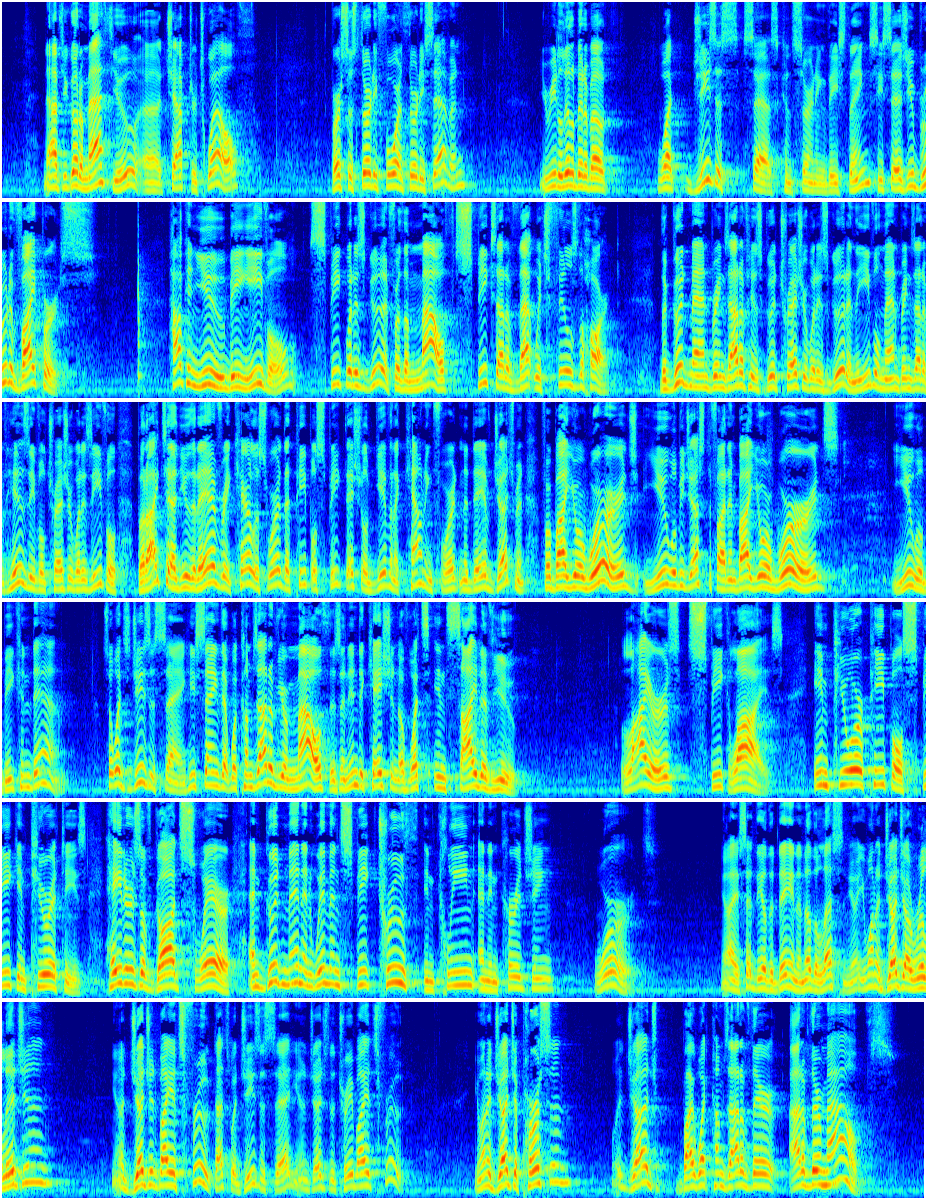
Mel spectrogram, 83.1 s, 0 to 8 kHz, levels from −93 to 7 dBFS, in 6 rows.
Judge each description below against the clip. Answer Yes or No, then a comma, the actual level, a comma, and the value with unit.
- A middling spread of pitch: No, wide, 5.9 semitones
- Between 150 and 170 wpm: Yes, average, 155 wpm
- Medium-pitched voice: Yes, medium, 170 Hz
